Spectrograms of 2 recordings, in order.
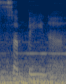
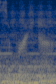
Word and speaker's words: Sabina: I have been saying her name wrong. It's Sabina, not Sabrina.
